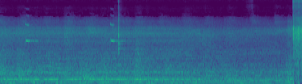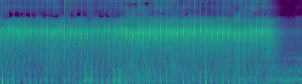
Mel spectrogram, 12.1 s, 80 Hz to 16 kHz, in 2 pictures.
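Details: Quiet room hum, then a rapid, regular train of sharp hissing clicks, about three per second, from an Nd:YAG tattoo-removal laser (PL532A) firing.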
